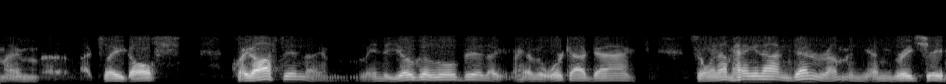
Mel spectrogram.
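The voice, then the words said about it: Slightly raspy voice. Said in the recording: “my voice is always going to be a little raspy and sore when I talk a lot because of my cancer, my head and neck cancer”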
